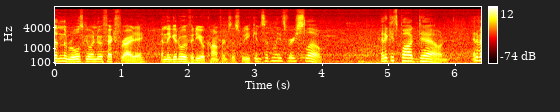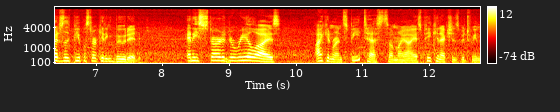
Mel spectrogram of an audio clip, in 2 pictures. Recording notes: Live from InfoComm 2015. Live from the InfoComm 2015 Show floor.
